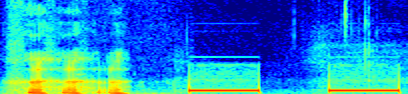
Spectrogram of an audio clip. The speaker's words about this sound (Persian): متاسفانه تماس خواهر ما قطع شد و حرفایشان هم تمام بود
